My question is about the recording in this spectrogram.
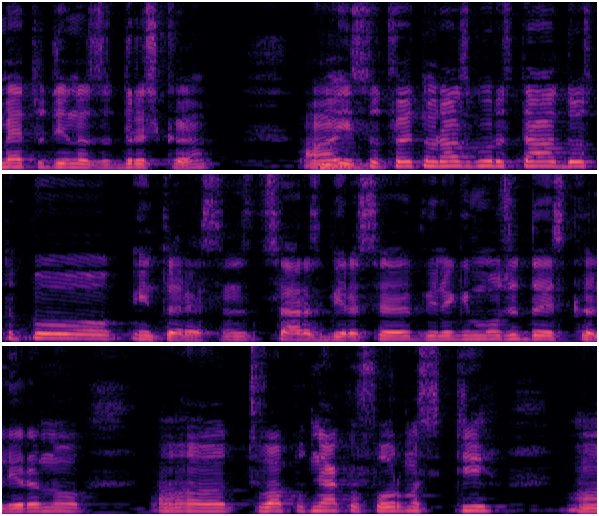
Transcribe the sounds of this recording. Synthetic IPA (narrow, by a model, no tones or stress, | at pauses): mɛt̪od̪inɐzɐd̪ɾɤʃkə | isɐʊt̪vɛt̪noɾazɡovoɾəst̪avəd̪ɔst̪əpoint̪ɛɾɛsɛnsaɾɐzbiɾəsɛvinɐɡʲimɔʒɛd̪ɐɛskɐliɾəno | t̪ovaponʲakvɐfɔɾməsi̥t̪i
